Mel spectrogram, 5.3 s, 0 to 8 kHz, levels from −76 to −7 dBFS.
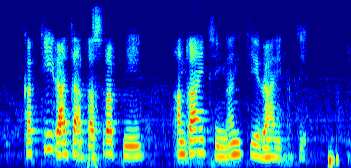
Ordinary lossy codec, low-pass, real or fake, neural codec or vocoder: AAC, 32 kbps; 7.2 kHz; fake; codec, 24 kHz, 0.9 kbps, WavTokenizer, medium music audio release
